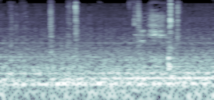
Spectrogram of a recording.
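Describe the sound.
Steady low rumble of a car driving along a road toward a radio astronomy observatory, loud and unbroken throughout, with a few faint brief higher sounds passing over the road noise.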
